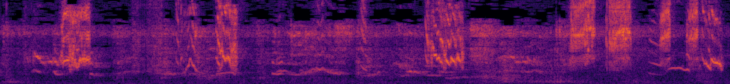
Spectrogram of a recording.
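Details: Pet budgerigars giving short, scratchy chirps and squeaky warbles in quick irregular bursts, with brief pauses between the rising and falling notes and a faint background hiss.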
